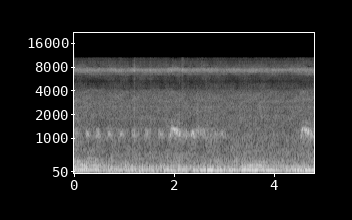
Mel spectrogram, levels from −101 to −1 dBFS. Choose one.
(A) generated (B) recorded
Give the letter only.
A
